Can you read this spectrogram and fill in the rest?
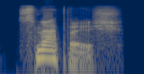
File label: "snappish", British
